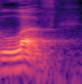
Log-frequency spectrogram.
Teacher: Now, the end of love, it is produced in your larynx, so it is what we call voiced. Yes, it's a voiced sound.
